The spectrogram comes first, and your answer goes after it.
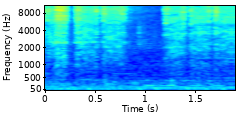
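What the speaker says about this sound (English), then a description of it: "Give her a spray." Short hissing bursts of a can of non-stick cooking spray, a few quick spritzes close up with brief pauses between.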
